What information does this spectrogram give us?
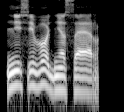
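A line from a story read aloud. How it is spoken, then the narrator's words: Insolent drawl. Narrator (Russian): нагло протянула она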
